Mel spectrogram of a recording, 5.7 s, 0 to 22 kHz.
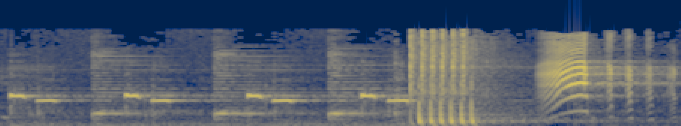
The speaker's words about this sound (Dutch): Want slaat de klok 5 uur.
